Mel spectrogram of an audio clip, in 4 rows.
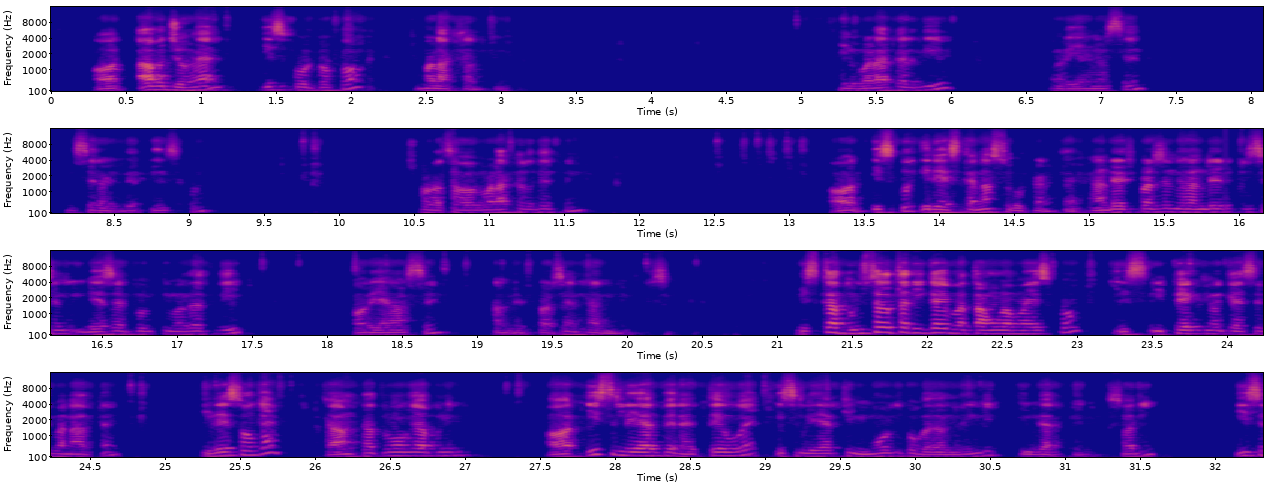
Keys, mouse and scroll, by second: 0.1 scroll down 2, 0.9 click, 2.8-5.2 alt+drag, 5.2 click, 5.9-10.4 ctrl+drag, 10.4 alt+shift+click, 11.3 ctrl+click, 13.7 e, 15.9-24.8 drag, 24.8 v, 25.1 click, 25.3 space, 25.4 right click, 25.6 click.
